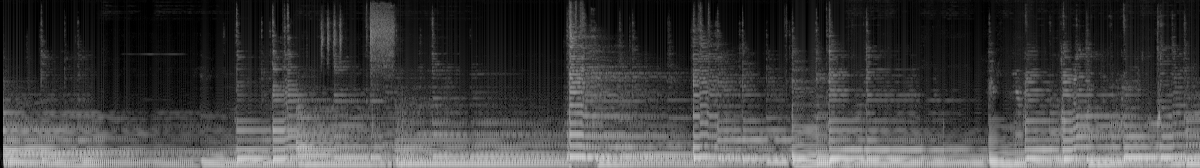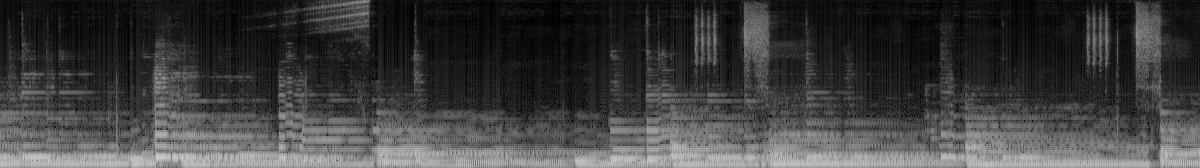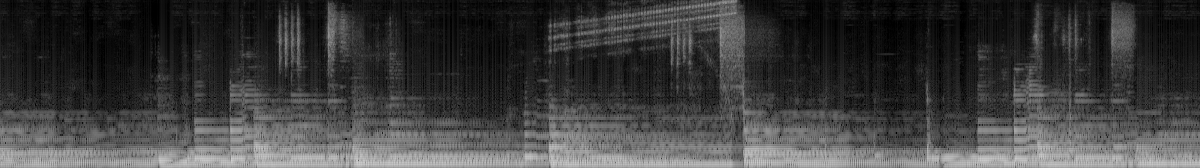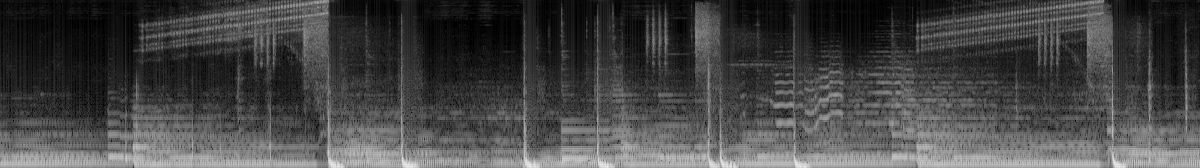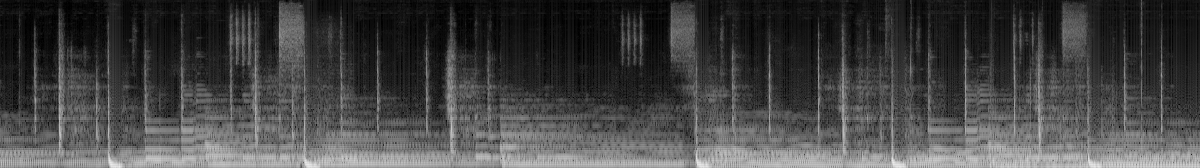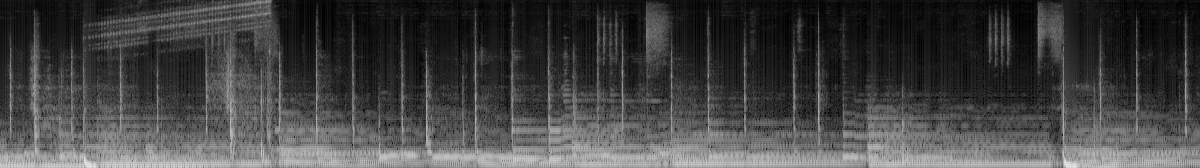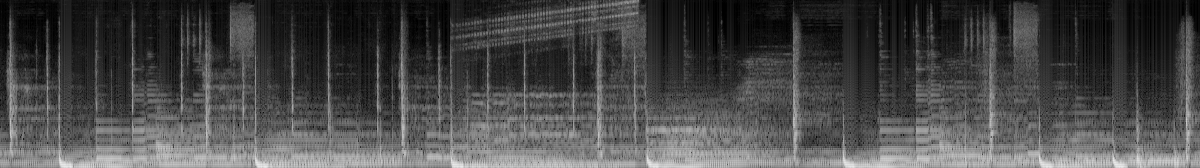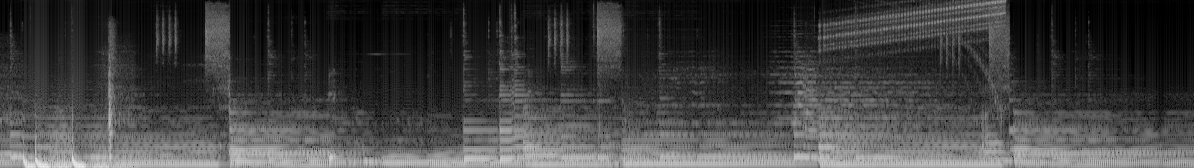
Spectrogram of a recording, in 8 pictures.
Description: Afro dancehallDancehall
